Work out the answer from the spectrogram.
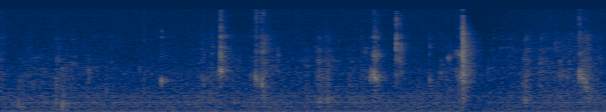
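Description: A person chewing a mouthful of food, with several short, sharp mouth clicks and smacks, the loudest about three quarters of the way through.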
